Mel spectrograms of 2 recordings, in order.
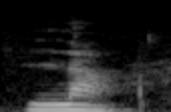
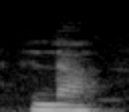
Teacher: इसको बोलने में हमारी जीभ जो है ऊपर के दांतों से टकराते हुए पलट जाती है, ला, तब इसका उच्चारण निकलता है। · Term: पार्श्विक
